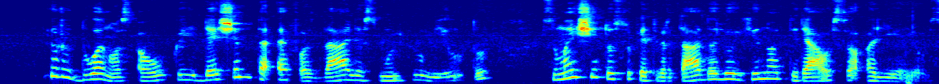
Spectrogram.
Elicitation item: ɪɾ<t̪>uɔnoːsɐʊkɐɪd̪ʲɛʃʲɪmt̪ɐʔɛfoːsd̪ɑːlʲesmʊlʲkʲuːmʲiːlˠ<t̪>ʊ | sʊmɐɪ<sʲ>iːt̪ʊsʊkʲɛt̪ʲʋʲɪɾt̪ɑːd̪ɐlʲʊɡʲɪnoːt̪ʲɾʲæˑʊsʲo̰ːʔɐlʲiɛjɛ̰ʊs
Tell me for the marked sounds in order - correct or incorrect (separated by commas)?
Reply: incorrect, correct, incorrect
